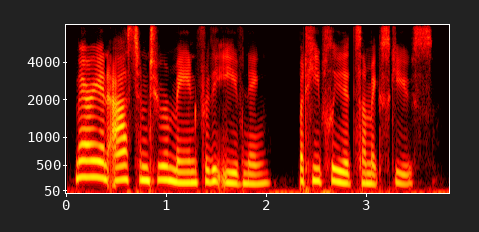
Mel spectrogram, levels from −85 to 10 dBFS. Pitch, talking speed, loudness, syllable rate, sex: 210 Hz, 205 wpm, -19 LUFS, 6.4 syllables/s, female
